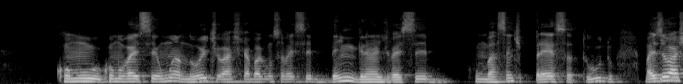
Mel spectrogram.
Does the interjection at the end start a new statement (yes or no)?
no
